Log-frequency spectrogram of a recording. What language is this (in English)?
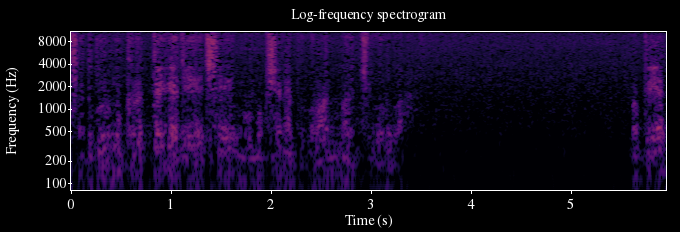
Gujarati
